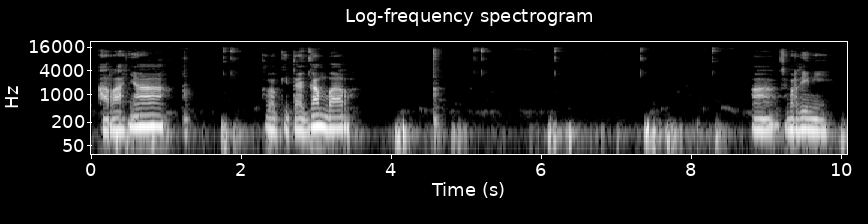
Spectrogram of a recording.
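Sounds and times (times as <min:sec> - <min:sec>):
computer mouse clicking: 0:01.2 - 0:02.0, 0:04.6 - 0:05.4, 0:08.2 - 0:08.5.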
